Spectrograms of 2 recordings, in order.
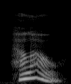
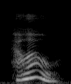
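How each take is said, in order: First: Higher, irritated hello; wife picking up another call, annoyed. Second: Said in the usual way. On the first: A narrator's reading. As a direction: answer the second call already fed up. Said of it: "I asked, annoyed". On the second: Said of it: "Hello? I asked, annoyed".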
